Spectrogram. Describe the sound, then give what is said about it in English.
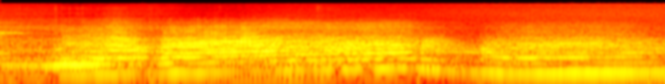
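An old Alfa Romeo's highly tuned engine revs loudly and steadily as it drives past, its pitch rising and falling through gear changes, with no talking over it. “And even hear that highly tuned engine over the rust.”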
